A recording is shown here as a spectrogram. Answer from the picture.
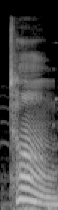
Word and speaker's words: Tong: Sono Tong. Si pronuncia così, raga, alla francese, linguistico.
